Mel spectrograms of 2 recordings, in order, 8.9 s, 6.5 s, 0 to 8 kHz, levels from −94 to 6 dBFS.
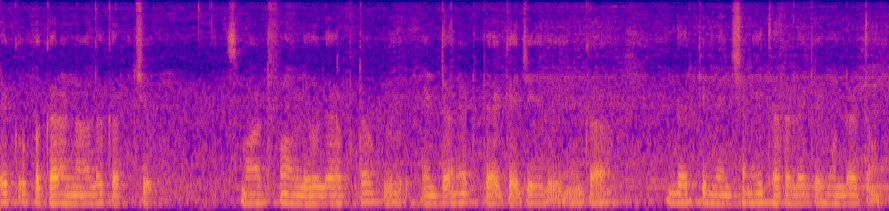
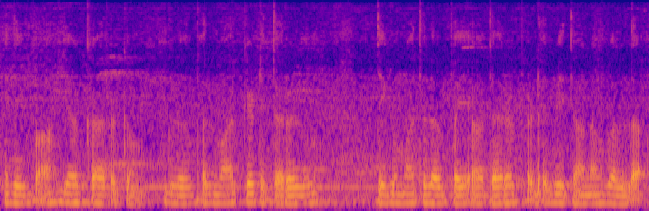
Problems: constant background noise, background conversations at intervals, low volume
